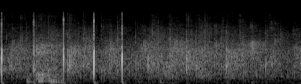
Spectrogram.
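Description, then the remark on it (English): A church audience applauds the baptism of 8 people, a dense, steady patter of many hands clapping with a few sharp, louder claps standing out early on. No one speaks over it. “I think that deserves another round of applause again, too.”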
